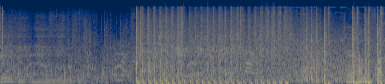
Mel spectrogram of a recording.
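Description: Rapid bursts of video game gunfire rattle loud and close for several seconds with a steady machine-gun rhythm, and faint talk comes through in the quieter stretch before the shooting starts.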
